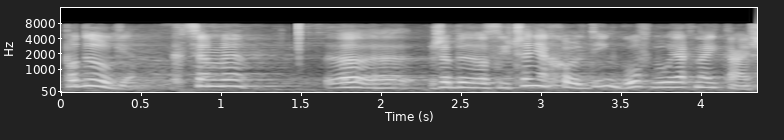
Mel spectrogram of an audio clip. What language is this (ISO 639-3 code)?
pol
